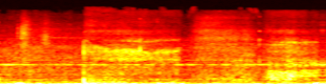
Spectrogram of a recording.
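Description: A slow, hissing ujjayi yogic breath drawn through a constricted throat, in and out through the nose, steady, rising and easing like an ocean-like rasp, with no talking over it.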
